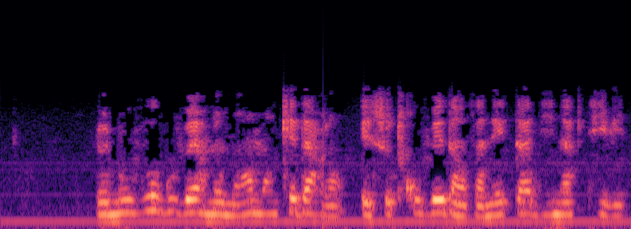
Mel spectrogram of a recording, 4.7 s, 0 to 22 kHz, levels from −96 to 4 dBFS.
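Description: At 2.42 s, right after "nouveau gouvernement manquait" and before "et se trouvait dans", damaged data in the compressed stream makes the decoder misread a frame and resync, giving a brief glitch. It shows as a thin broadband vertical smear and an abrupt waveform discontinuity.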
